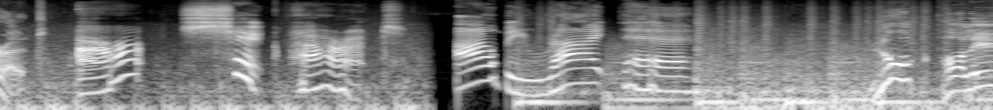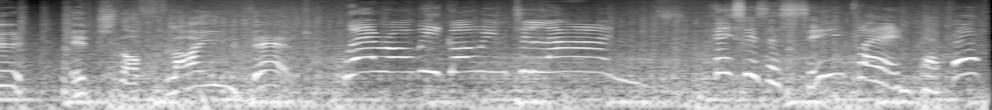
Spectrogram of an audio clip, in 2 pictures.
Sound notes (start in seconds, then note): none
